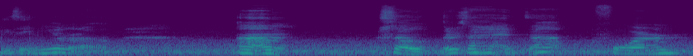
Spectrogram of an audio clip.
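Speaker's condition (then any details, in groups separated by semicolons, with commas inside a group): Cerebral palsy, triplegia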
